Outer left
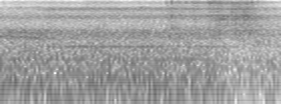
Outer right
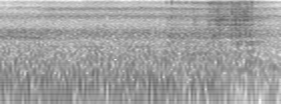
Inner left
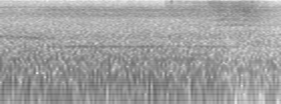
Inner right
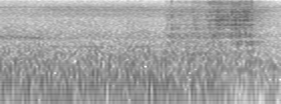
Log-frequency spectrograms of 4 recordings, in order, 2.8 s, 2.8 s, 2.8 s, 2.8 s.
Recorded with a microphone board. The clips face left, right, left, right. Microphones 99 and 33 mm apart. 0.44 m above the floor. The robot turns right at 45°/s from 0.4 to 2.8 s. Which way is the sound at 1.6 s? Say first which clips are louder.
Outer right 1 dB, inner right 3 dB; 45° right (ahead or behind).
